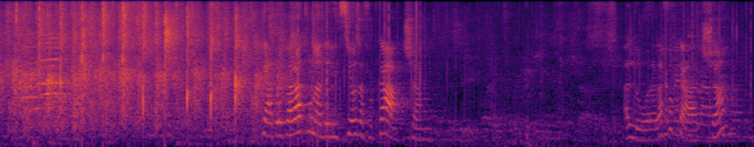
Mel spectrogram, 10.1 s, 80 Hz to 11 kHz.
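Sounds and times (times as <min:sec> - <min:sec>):
audience applause at a cooking event: 0:00.0 - 0:05.4
speech: 0:03.6 - 0:05.9, 0:08.4 - 0:09.9.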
